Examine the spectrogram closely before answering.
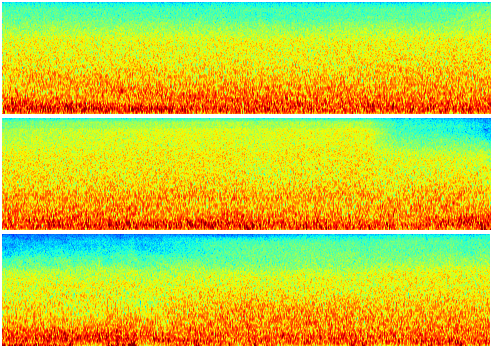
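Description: Waterfall on the Gooseberry River, a loud steady rush of water pouring and crashing over rock. The high hiss grows brighter partway through, then drops away sharply a little past halfway.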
